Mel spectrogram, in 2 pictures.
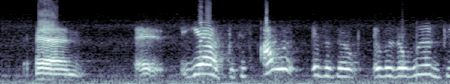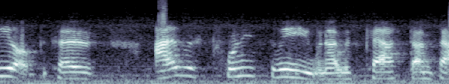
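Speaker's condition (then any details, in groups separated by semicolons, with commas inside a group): Cerebral palsy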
